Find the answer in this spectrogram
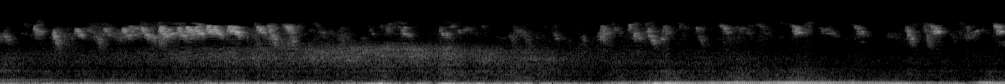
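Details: Several sparrows at a window feeder during an active feeding spell, chattering in dense high chirps, many short notes overlapping without pause, over a constant low rumble.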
